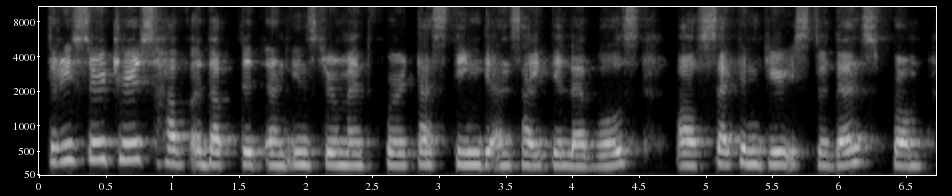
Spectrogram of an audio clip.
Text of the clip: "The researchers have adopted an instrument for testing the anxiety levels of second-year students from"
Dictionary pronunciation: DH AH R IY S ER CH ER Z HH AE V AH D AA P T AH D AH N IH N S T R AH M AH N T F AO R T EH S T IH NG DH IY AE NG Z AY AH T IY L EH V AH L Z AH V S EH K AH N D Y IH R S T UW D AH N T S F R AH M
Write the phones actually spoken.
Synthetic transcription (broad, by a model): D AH R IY S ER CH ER S HH AE V AH D AA P T AH D AH N IH N S T R AH M AH N T F AO R T EH S T IH NG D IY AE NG S AY T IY L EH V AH L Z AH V S EH K AH N D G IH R S T UW D AH N T S F R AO M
